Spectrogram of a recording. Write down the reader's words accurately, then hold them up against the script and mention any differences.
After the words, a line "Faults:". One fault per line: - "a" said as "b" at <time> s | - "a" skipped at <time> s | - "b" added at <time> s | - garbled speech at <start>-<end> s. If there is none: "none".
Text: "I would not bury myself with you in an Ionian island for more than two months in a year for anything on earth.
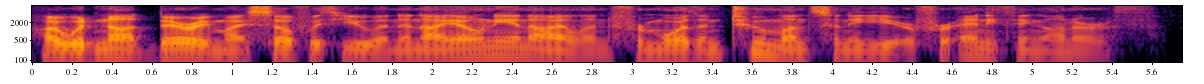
"I would not bury myself with you in an Ionian island for more than two months in a year for anything on earth.
Faults:
none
